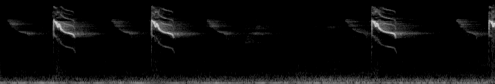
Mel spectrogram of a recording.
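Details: Female oriental white-eye calling to stimulate males: four shrill, high notes each plunging downward, most preceded by a faint short lead-in note, spaced about one to two seconds apart over low background noise.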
